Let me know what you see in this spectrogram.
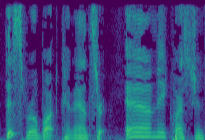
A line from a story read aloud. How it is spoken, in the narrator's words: she exclaimed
